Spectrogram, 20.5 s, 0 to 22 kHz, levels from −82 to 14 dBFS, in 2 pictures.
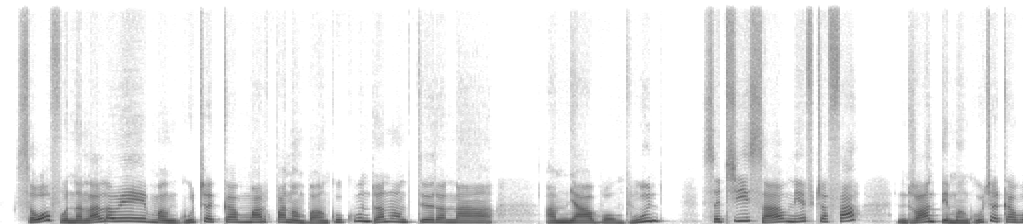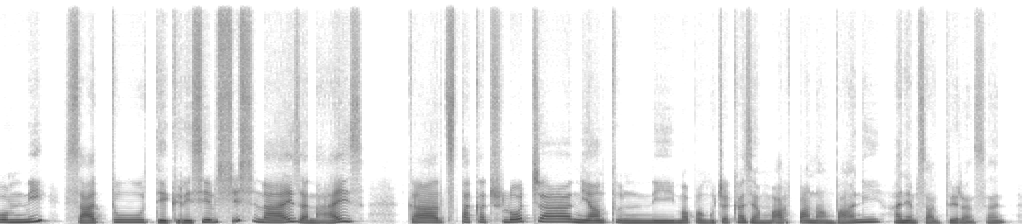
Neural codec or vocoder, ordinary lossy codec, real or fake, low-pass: autoencoder, 48 kHz, 32 numbers a frame, DAC-VAE, trained on Japanese speech; none; fake; none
